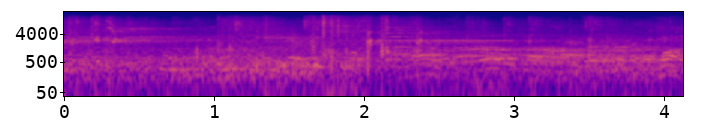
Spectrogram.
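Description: Steel blades clash and scrape.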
